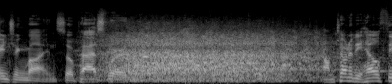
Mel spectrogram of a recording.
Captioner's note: laughter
